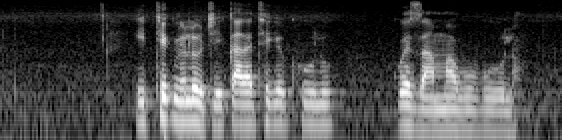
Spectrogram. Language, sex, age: South Ndebele, male, 21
